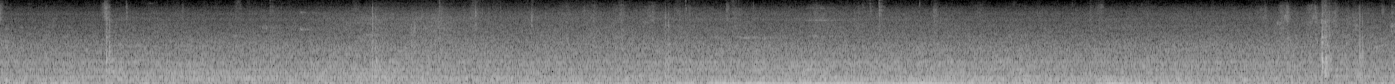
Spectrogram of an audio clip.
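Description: A tennis racket strikes a ball with sharp pops now and then.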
